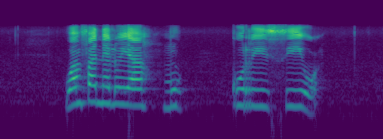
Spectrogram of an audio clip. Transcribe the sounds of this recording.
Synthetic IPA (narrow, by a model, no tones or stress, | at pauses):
waɱfanɛlɔjamu | kurisiːwa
